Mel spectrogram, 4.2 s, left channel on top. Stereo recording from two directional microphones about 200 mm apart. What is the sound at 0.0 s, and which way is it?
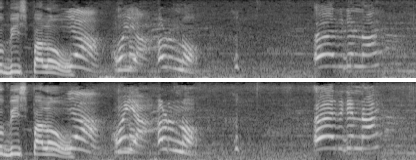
Speech, centre (ahead or behind).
